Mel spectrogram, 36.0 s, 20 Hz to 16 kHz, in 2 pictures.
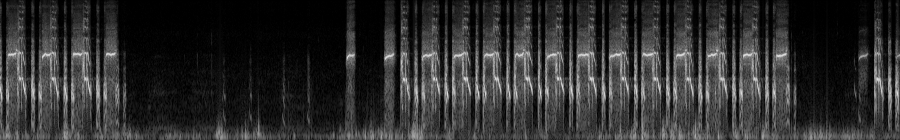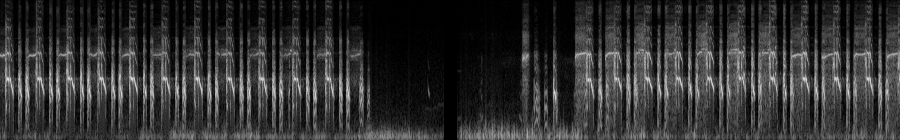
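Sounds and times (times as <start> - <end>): francolin calling: 0.0 - 2.5, 7.7 - 16.0, 17.1 - 25.4, 28.5 - 36.0.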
